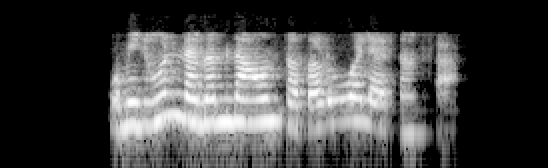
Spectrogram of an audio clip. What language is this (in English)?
Arabic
